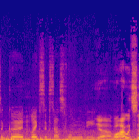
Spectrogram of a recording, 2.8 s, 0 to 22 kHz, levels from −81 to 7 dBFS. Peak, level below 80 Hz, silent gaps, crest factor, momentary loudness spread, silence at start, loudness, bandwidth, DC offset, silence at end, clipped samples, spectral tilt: 0 dBFS; -22 dBFS; none; 16 dB; 9 LU; 0 s; -17 LUFS; 18 kHz; under 0.1%; 0 s; under 0.1%; -4.5 dB/octave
